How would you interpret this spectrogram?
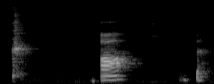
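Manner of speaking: K-A-B as three separate letter sounds; sounded out. Shown as a demonstration. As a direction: tap out cob one sound at a time. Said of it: "Let's tap cob".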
